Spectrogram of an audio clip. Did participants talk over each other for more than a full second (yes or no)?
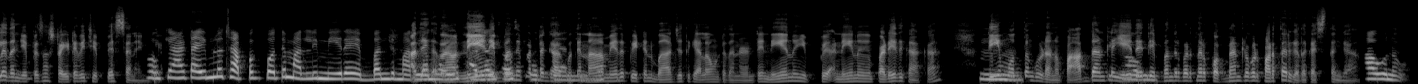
yes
